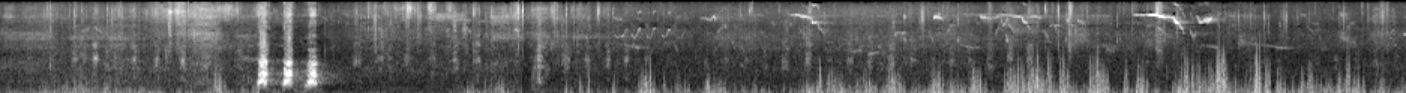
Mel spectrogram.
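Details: Two Bull Terriers fighting: one gives three sharp barks, then scuffling, low rumbling noises and thin high squeaks.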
